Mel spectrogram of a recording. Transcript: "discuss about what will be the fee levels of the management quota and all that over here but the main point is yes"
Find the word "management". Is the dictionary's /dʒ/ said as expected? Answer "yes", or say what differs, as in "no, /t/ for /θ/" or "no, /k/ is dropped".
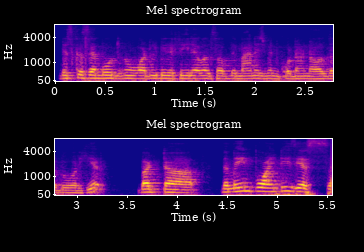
yes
